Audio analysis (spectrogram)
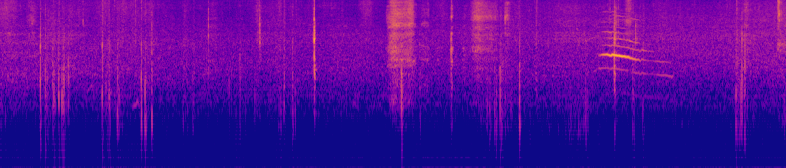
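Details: A slightly scared kitten meeting snow for the first time utters a single short, bright meow late on, surrounded by scattered crackles, clicks and soft rustling thuds.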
